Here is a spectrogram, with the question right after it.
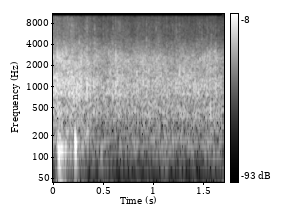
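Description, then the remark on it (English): A church audience claps together to welcome a minister coming to testify, a dense, steady wash of many hands applauding at an even loudness for the whole stretch, with no voices standing out. “Let's welcome her with a clap.”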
